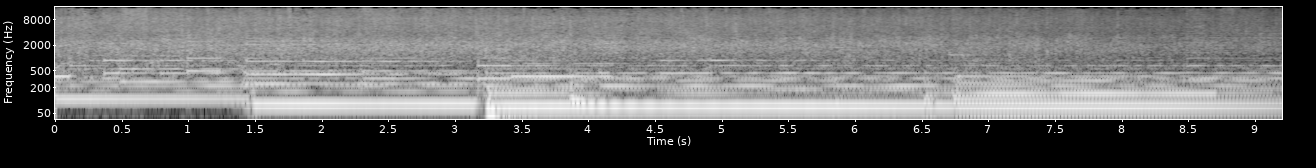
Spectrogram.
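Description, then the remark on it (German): A church audience applauds, after a prayer, those who raised their hands, in a dense, steady wash of clapping that lasts throughout, with sustained keyboard or organ chords changing underneath. No one speaks. “Und jetzt geben wir all denen, die ihre Hand ausgestreckt haben, einen mächtigen Applaus.”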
